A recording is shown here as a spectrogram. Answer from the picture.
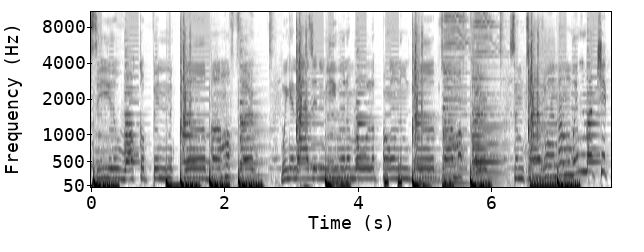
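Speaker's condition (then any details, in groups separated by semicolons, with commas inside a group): No condition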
